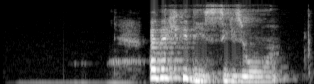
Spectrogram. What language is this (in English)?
Kabyle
